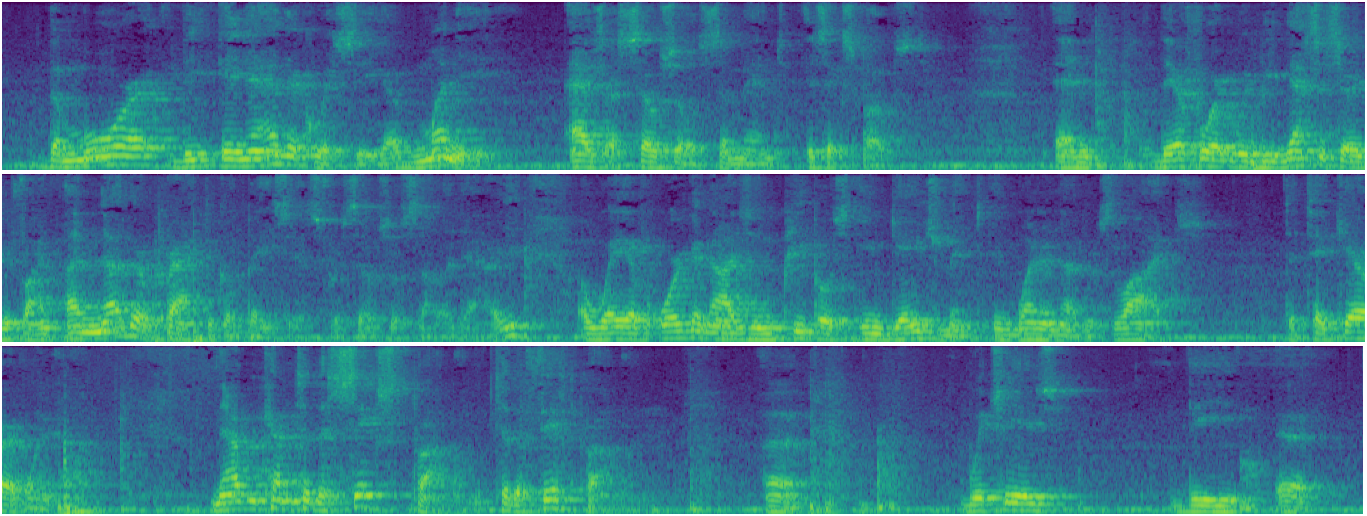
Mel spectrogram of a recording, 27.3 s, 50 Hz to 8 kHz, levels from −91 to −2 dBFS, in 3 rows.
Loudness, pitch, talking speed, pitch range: -22 LUFS, 125 Hz, 130 wpm, 110-135 Hz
